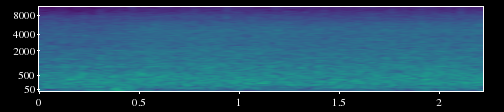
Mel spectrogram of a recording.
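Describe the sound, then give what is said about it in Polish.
Running, churning water from a hydromassage bathtub at a facility with many such tubs: an even, fairly quiet rushing hiss that stays constant throughout, with no talk. “To, co właśnie słyszymy, to dźwięk wydobywający się z wanny do hydromasażu,”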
